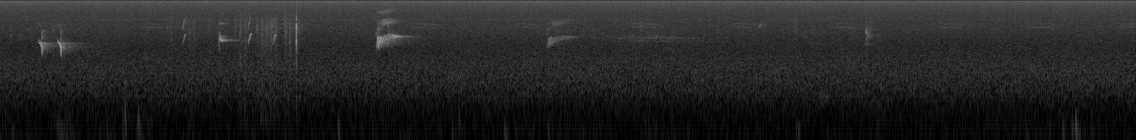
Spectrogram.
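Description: bird chittering

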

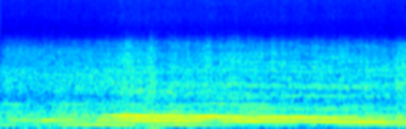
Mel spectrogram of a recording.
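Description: airplane flying overhead

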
